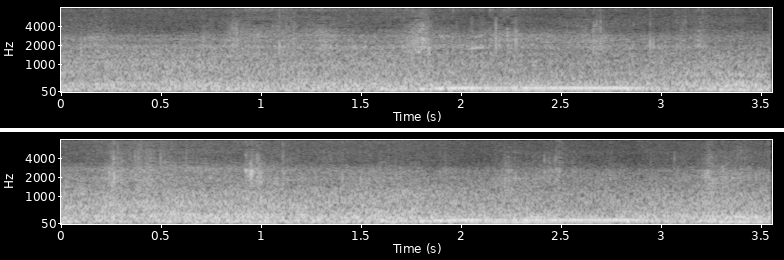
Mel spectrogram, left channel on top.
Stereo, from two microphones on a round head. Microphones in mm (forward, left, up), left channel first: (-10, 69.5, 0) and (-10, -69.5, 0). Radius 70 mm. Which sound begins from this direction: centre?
A phone buzzing, at 1.8 s.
